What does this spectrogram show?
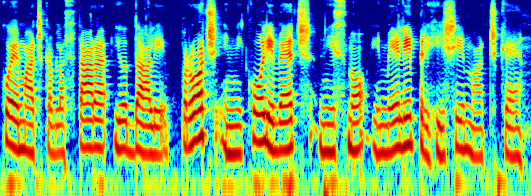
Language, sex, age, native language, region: Slovenian, female, 60+, Slovenian, Drava region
